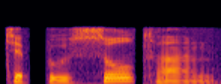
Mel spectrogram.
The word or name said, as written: Tippu Sultan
